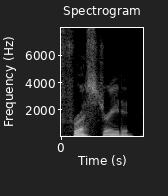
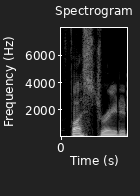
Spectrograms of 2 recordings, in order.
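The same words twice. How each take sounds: First: The word is pronounced in the standard way. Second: The word is pronounced in an altered, imitated way.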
